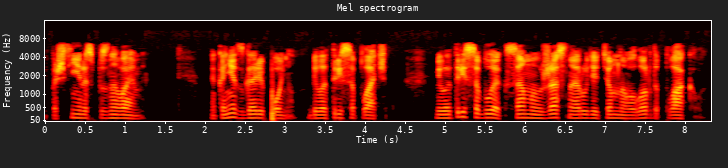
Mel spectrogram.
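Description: A man narrating a novel in a measured, even reading voice. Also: mid-range voice, no echo. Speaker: audiobook narrator. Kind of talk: scripted narration. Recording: dry, slightly dull recording.

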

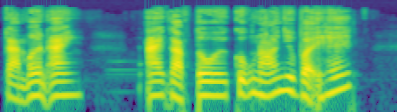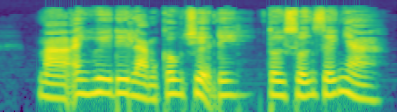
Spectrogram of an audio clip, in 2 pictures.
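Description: A woman voicing a spoiled, sharp-tongued young sister-in-law in an audio story, mocking and boastful. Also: lowish voice, normal speed, no echo, clean studio sound, soft background music, natural voice. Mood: coy.

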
